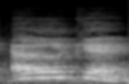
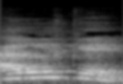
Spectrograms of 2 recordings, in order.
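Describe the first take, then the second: Both takes have the same delivery.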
